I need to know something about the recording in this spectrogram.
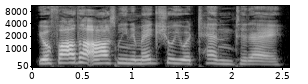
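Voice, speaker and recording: A woman's voice: mid-range voice, brisk, a bit bright, clear, resonant tone, dry recording, studio quality, close to an everyday voice. A woman playing a prim, stern, dutiful attendant of a princess in a fantasy audio roleplay, speaking in a formal, proper, clipped way. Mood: stern, cool.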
